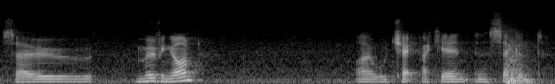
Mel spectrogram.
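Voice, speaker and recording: A man's voice: medium pitch, flat delivery, takes it slowly, background noise. A young man chatting casually in a car vlog, rambling with many ums and correcting himself as he goes. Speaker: car vlogger.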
